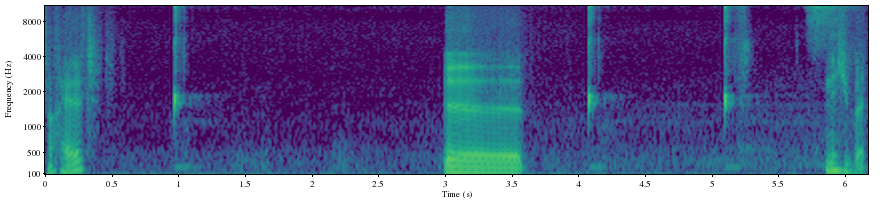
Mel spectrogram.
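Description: A game menu gives short, soft clicks.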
